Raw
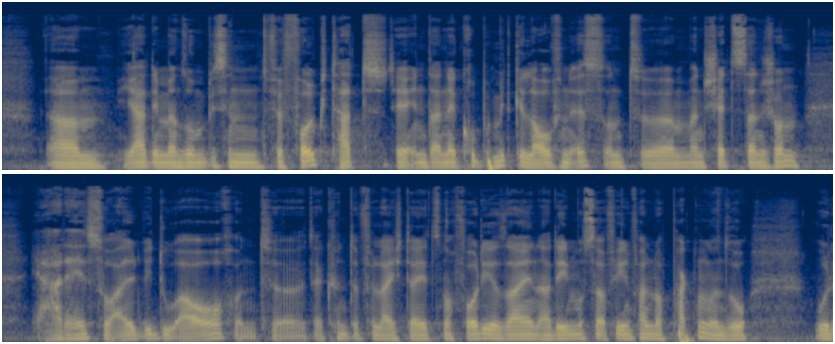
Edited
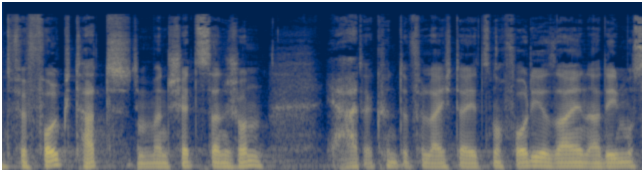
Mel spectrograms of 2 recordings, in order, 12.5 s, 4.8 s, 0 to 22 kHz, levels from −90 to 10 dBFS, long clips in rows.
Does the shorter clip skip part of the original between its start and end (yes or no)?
yes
